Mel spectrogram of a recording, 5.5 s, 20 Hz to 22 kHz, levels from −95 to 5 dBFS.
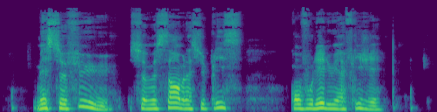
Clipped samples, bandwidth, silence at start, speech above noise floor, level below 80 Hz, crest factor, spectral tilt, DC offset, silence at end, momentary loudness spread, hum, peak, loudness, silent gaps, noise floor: under 0.1%; 16 kHz; 0.15 s; 37 dB; -56 dBFS; 16 dB; -6.5 dB/octave; under 0.1%; 0.3 s; 14 LU; none; -2 dBFS; -18 LUFS; none; -54 dBFS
